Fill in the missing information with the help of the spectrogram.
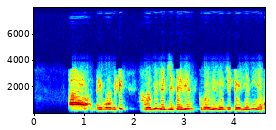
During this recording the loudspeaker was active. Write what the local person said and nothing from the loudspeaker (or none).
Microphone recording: हाँ ये भी ऑप्शन है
